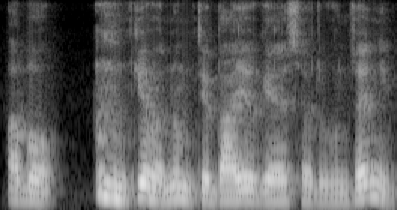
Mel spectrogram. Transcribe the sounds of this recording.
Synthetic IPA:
ʌbʌ | kebʱʌnːumt̪jobajoɡasʌɾuɦunt͡sʰʌni

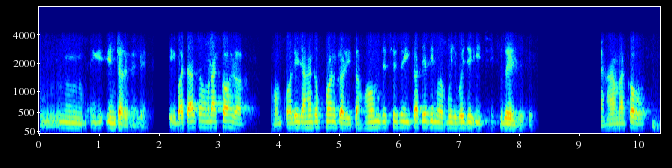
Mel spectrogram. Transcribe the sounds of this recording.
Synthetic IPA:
iɳʈəɾbʱelḛ | t̪ɔ̰ḭbəːt͡ʃasə̃ɦəmɾakəɦlək | ɦəmkəɦld͡ʒeəɦãkepʰonkəɾit̪ɔɦəmd͡ʒet͡ʃʰɛseikət̪ed̪inmebud͡ʒʱbəd͡ʒeʔit͡ʃid͡ʒsud̪ʱəjɾd͡ʒet̪i | əɦãɦəmɾakəɦu

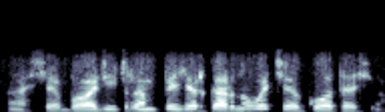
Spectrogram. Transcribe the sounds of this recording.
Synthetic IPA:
ɐtːʃʰaːbaːɖiːʈɾɐmpːeːd͡ʒɐɾkɐɾnuʋɐt͡ʃʰɐkoːt̪ɐsu

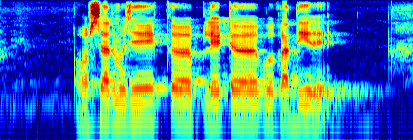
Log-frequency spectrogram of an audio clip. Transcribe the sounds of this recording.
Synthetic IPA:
ɔ̰ːɾsəɾmʊd͡ʒʱeːkpleːʈbəkad̪ḭ

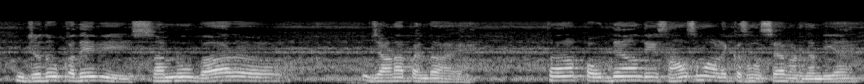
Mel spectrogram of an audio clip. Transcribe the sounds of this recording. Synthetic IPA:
d͡ʒəd̪õːkəd̪eːʋiːsaːnːũːbaːɾ | d͡ʒaːɽ̃aːpɛ̃ːnd̪aːɦɛː | t̪ãːpəːʊd̪jãːd̪iːsãːsəmaːlɪksəməsːjaːbəɳd͡ʒãːnd̪iːɦɛː

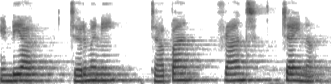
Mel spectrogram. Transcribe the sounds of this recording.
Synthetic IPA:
ɪɳɖijad͡ʒəɾmənid͡ʒapanfʰɾãnst͡ʃajna

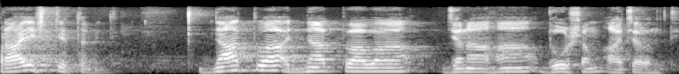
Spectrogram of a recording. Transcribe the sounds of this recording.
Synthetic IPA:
pɾaːjɐʃʈ̪it̪ːɐmit̪i̥ | ɐɡnaːt̪ʋaːɐdnaːt̪ʋaːʋaːd͡ʒɐnaːɦɐd̪oːʂɐmaːt͡ʃɐɾɐnt̪i̥

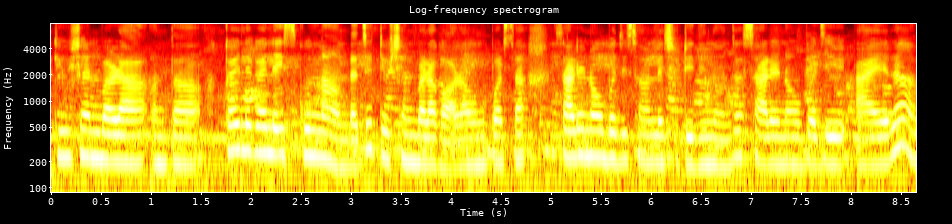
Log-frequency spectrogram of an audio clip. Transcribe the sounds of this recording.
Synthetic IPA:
ʈjusʌnbaɽaʌnt̪ʌ | kʌjlekʌjleːskulnaɦũnd̪at͡sʌĩʈjusʌnbaɽʌɡʱʌ̰ɾawnupʌrt͡sʰʌ | saɽenʌwbʌd͡zesʌlajt͡sʰuʈːid̪inuɦunt͡sʰʌsaɽenʌwbʌd͡zeaeɾʌ

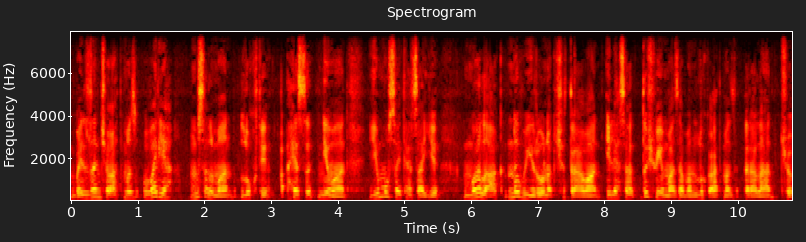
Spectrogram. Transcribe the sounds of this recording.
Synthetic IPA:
bɐlʲzɐnt͡ʃʰuʔɐ̰t̪ʰmɐzʋɐɾjɐhmusɐlmaːnluxʰt̪ihesɨniʋaːnjimosɐjt̪ʰʲɐsaːjɨmɐːlɐ̰kʰnɐʋujɾoːnɐkt͡ʃʰut̪ɾaːʋaːnilʲɐsaːd̪uʃʋĩːmɐzɐbɐnlukʰɐ̰t̪ʰmɐzɾɐlaːnt͡ʃʰu

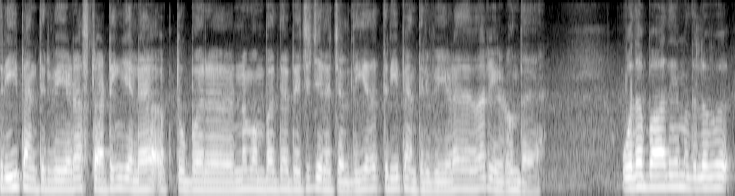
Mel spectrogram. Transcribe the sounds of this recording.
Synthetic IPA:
t̪ɾiːpɛ̃ːnt̪ɾiʋeːeːɽaːsʈaːɾʈ̬ɪ̃ŋɡd͡ʒeːlɛːə̰kt̪uːbəɾnəʋə̃mbəɾd̪eːʋɪt͡ʃd͡ʒeːlɛːt͡ʃəld̪iːɛːt̪ãːt̪ʰɾiːpɛ̃ːnt̪ɾiʋeːeːɽaːed̪aːɾeːɽɦʊ̃nd̪aːɛː | oːd̪aːbaːd̪eːmət̪ləb

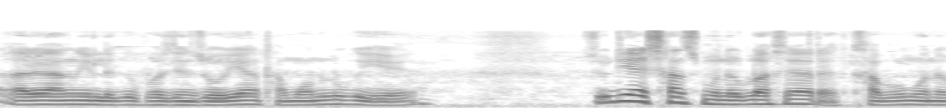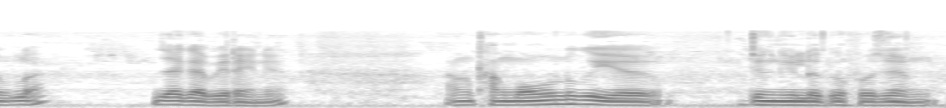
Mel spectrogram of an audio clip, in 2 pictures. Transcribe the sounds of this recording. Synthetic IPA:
aɾɯaŋnilɯɡɯpʰɯɾzɯŋzɔɾiaŋtʰaŋbawnluɡɯjɯ | zudiajsansmɯnɯplasɯaɾɯ̰kʰabɯmɯnɯpla | zajɡabiɾajnɯ | a̰ŋtʰaŋmawnuluɡɯjɯdɯŋnilɯɡɯpʰɯɾzɯŋ

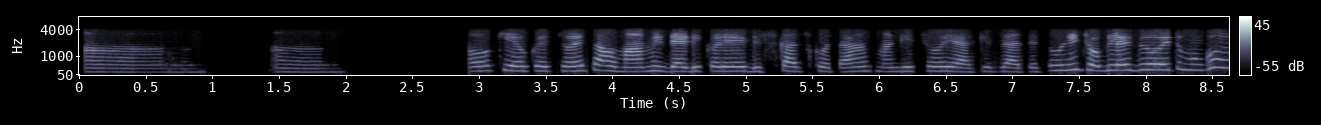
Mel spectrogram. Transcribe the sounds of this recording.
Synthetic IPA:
a | ã | okeoket͡sojt̪amamiɖaɽikəɽeɖiskaskot̪ãmaɡet͡sojakid͡zat̪et̪uñĩt͡ɕoɡled͡ziɦojt̪um̤əɡu

